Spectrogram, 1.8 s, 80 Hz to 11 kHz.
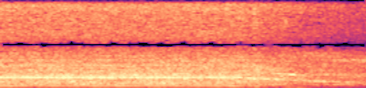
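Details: Pro 12 single-motor commercial upright vacuum, two-belt drive with a belt-speed sensor light: smooth, even motor whir with steady tone, no rattles or pitch wobble; running normally.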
